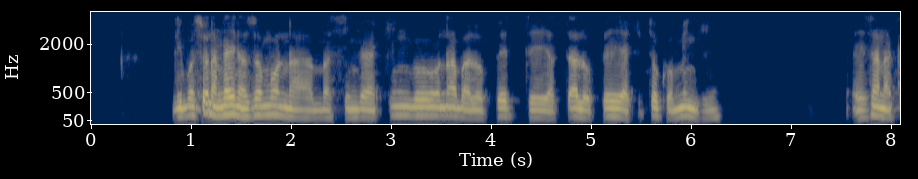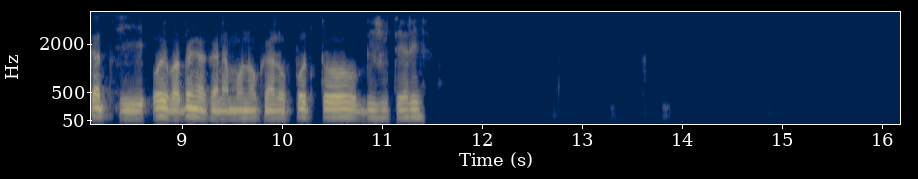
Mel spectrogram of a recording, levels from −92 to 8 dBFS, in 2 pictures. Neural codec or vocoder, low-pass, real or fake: codec, 16 kHz, 8 kbps, FreqCodec, larger model; 3.6 kHz; fake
